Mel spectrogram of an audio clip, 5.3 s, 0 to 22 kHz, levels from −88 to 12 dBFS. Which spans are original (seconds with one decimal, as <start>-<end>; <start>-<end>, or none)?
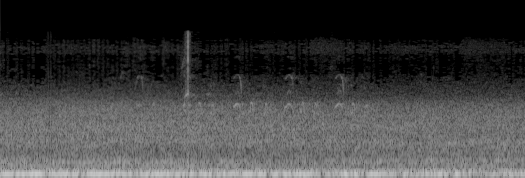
0.0-0.5; 1.8-5.3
